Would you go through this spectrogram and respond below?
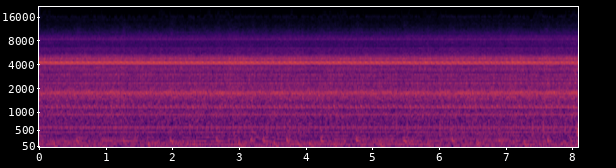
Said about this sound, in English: This drill will run a grand total of 550, I believe, RPMs.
